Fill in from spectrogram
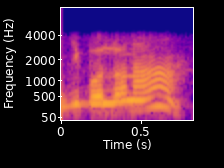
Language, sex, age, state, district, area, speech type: Dogri, male, 18-30, Jammu and Kashmir, Udhampur, rural, conversation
